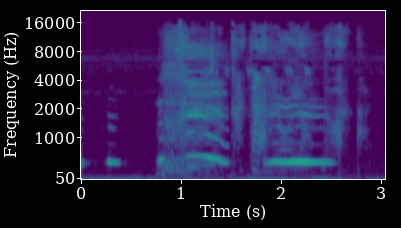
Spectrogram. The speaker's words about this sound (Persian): سلام پدر جان. علیکم السلام دخترم. خیریت هست؟ جان پدر تو چی گریه میکنی؟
